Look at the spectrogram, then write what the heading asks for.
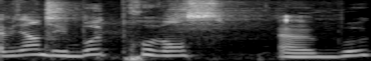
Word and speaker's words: Baux: Beau, qui s'écrit donc B-A-U-X, parce que c'est la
